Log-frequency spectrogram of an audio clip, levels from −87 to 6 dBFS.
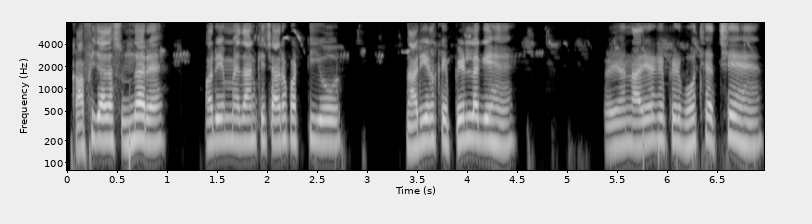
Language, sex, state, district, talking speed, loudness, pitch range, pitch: Hindi, male, Bihar, Jahanabad, 215 wpm, -18 LUFS, 175-200 Hz, 190 Hz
